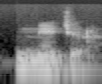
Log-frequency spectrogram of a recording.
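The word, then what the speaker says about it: nature: अंग्रेजी क्या होता है, नेचर। इसको नटुरे नहीं पढ़ लेना बहुत सारे लोग इसको नटुरे भी पढ़ते होंगे, क्षमा है, लेकिन जब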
